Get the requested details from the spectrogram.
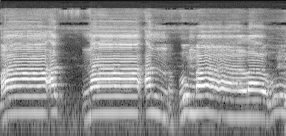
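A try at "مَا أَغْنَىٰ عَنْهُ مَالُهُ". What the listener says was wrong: Malu jangan diganti-ganti itu. Haroka diganti artinya beda. Maluhu bukan malahu, maluhu. Ma tuh 2 3.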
